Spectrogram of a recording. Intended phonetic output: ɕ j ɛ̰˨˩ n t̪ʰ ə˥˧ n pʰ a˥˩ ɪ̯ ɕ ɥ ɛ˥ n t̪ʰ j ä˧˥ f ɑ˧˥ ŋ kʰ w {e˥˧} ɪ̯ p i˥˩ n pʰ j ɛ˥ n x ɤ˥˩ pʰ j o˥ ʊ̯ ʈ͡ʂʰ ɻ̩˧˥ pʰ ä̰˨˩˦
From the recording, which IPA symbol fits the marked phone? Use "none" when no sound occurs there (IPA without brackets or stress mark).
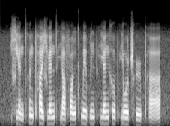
e˥˧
